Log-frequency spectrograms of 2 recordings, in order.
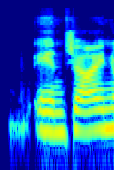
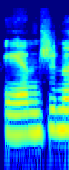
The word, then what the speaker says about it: angina: type of angina and some people pronounce an angina it both angina or angina either one is correct that just kind of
